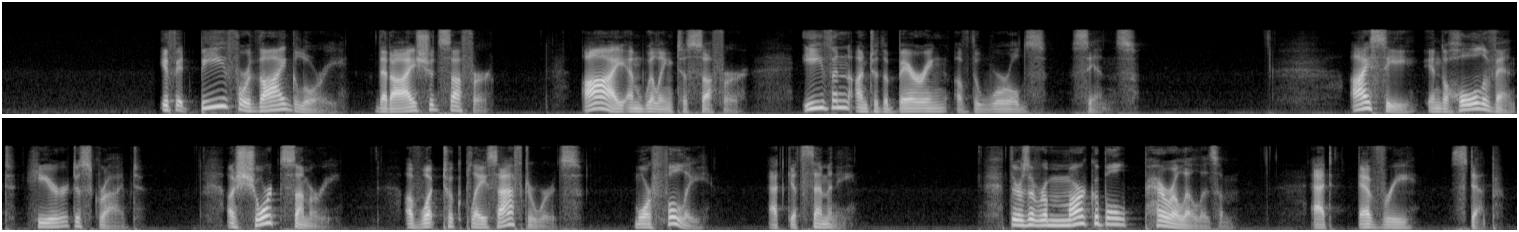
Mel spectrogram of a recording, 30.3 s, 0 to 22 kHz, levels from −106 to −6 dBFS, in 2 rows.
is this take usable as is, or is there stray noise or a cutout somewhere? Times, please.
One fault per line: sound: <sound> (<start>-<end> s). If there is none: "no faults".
no faults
